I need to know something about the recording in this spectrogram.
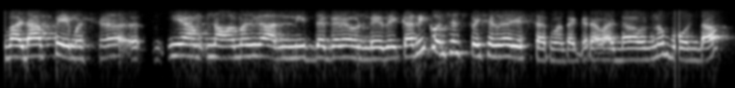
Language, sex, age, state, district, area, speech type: Telugu, female, 18-30, Telangana, Peddapalli, rural, conversation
